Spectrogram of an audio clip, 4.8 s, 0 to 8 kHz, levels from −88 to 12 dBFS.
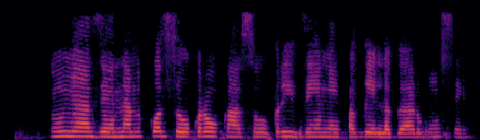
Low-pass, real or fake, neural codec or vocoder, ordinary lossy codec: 7.2 kHz; fake; codec, 16 kHz, 2 kbps, X-Codec, HuBERT features, trained on general audio; MP3, 48 kbps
